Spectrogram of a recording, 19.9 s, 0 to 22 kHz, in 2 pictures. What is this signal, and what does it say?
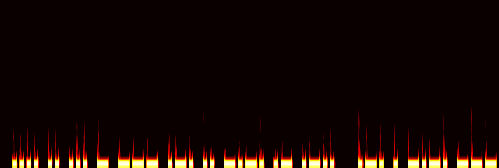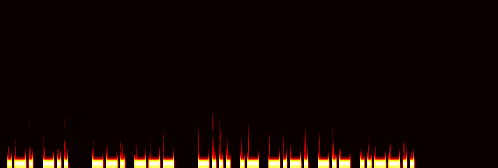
Morse code, heard as a keyed tone, about 17 wpm, 700 Hz. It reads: HISTORICAL RECORD GO BACK?
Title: Sentences from Top 1000 Words - Review Part 4 - 17wpm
